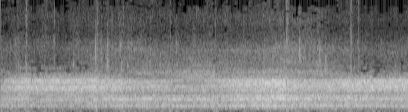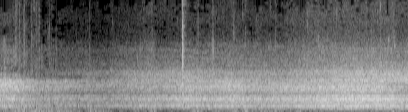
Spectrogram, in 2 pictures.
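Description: Strong wind buffeting the microphone on a small rowing boat in choppy water: a loud, steady rush with a gusty low rumble, easing briefly about four seconds in.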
